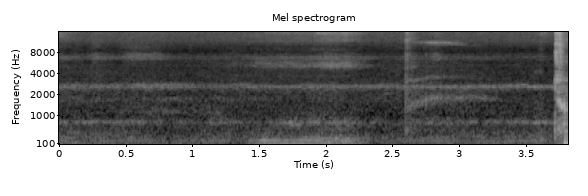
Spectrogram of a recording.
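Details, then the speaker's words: Adult snoring loudly at 12:37 a.m. while asleep in a hotel room on vacation: a single low, rumbling snore on an in-breath over quiet room hum, described as a non-stop "freight train" of ordinary snoring. "It's a freight train. No one's getting in front of. No one can stop it. It's just a freight train of snoring."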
